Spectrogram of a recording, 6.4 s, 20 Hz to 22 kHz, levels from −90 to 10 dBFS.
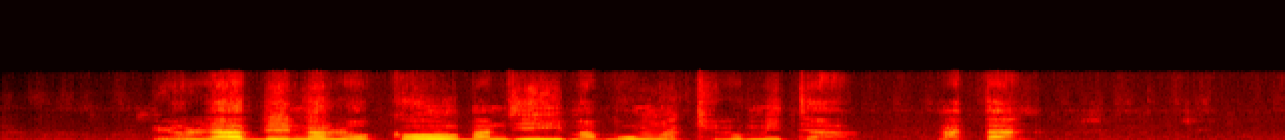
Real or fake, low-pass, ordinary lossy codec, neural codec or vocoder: fake; 10.8 kHz; AAC, 64 kbps; codec, 16 kHz in and 24 kHz out, 0.8 kbps, FocalCodec, streaming, 65536 codes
